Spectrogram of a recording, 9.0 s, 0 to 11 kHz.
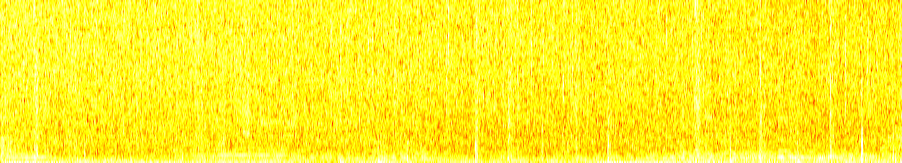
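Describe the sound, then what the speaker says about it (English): Steady rain falls in The Witcher 3, a dense, even hiss of drops with scattered sharper taps, joined by low sustained musical tones and no talk. "Rain again. Damn mages."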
